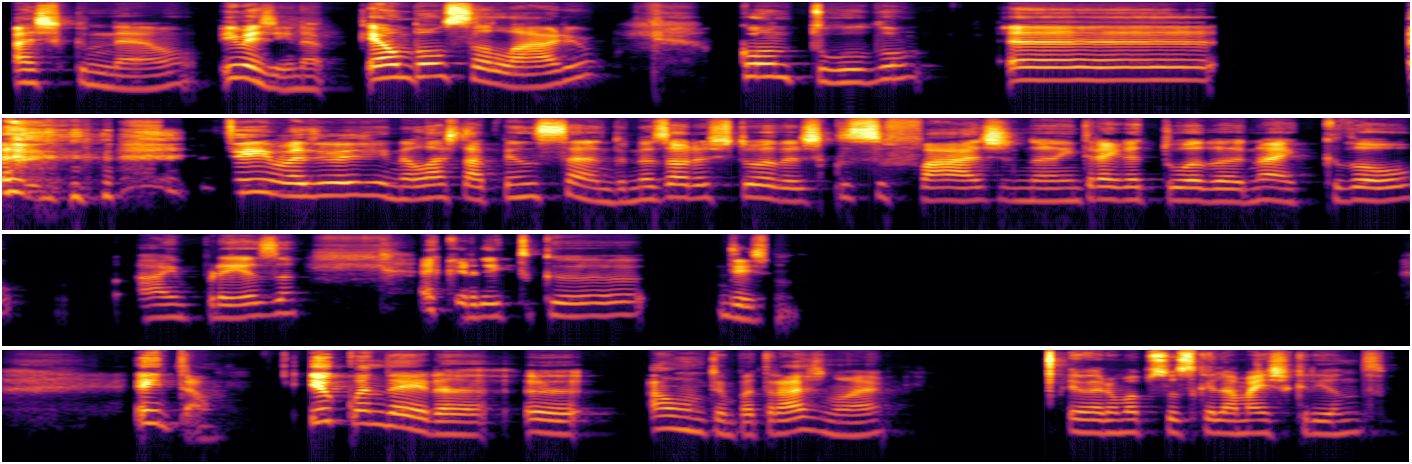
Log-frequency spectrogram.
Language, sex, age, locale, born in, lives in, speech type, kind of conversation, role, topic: Portuguese, female, 30-34, pt-PT, Portugal, Portugal, conversation, unstructured, none, Você acha que o salário que recebe vale o esforço que faz?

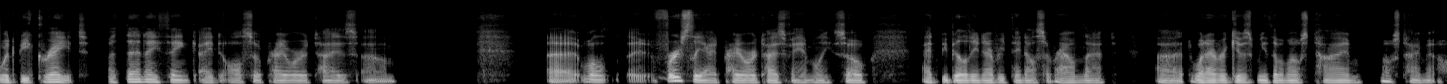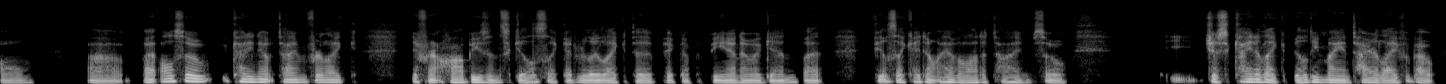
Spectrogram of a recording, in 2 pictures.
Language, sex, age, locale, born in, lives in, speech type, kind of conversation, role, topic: English, male, 20-24, en-US, United States, United States, conversation, unstructured, none, If you could start fresh tomorrow, how would you set up your life to support your long-term priorities?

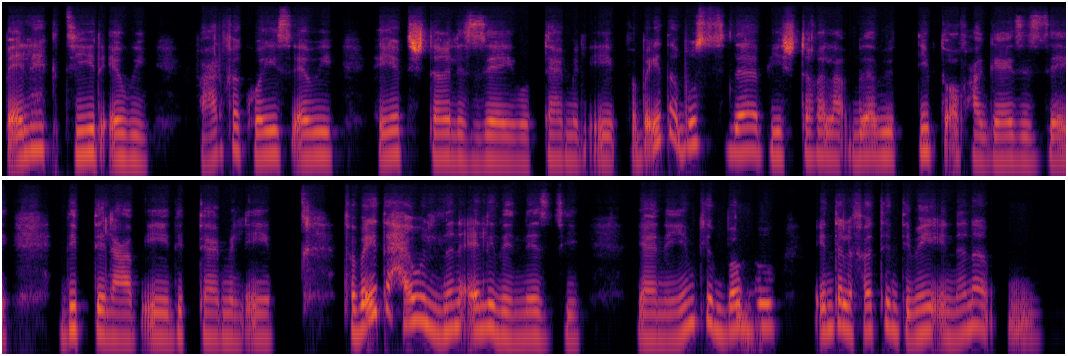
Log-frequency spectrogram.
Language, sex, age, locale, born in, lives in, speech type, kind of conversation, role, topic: Arabic, female, 30-34, ar-EG, Egypt, Portugal, conversation, advice, user, إزاي أوازن بين التمرين والراحة من غير ما أتعب جسمي؟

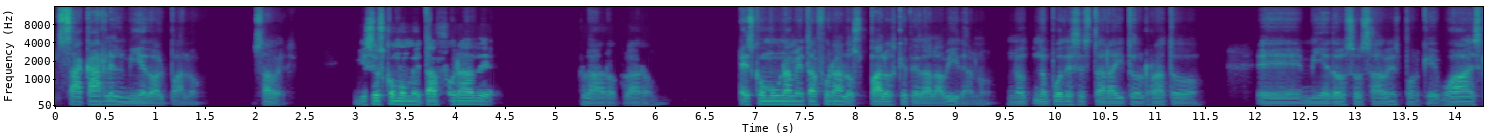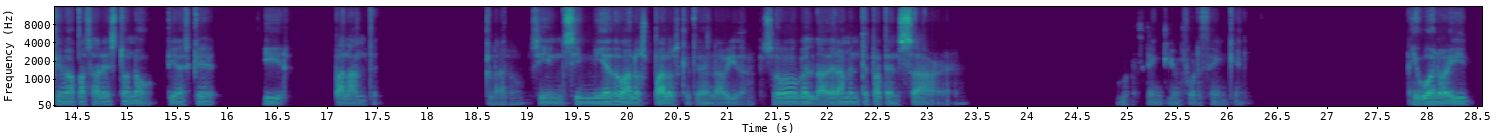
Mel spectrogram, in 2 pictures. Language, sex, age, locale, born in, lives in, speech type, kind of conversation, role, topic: Spanish, male, 20-24, es-ES, Spain, Spain, conversation, unstructured, none, ¿Cómo integras la meditación en tu día a día?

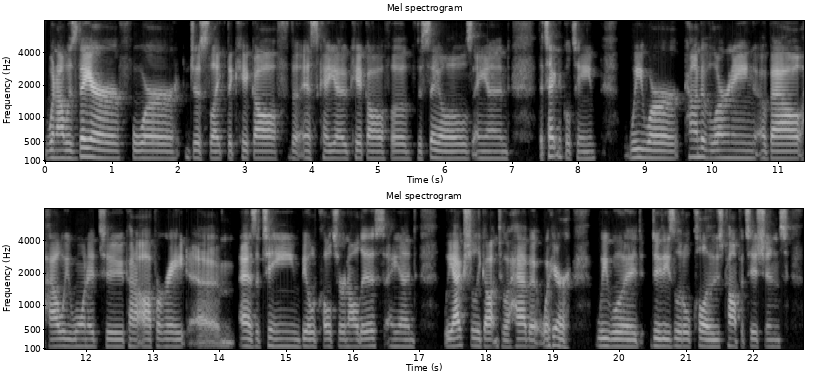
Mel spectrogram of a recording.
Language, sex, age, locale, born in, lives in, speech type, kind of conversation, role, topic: English, female, 40-44, en-US, United States, United States, conversation, unstructured, none, Which wearables do you actually wear most often for fitness, sleep, or notifications?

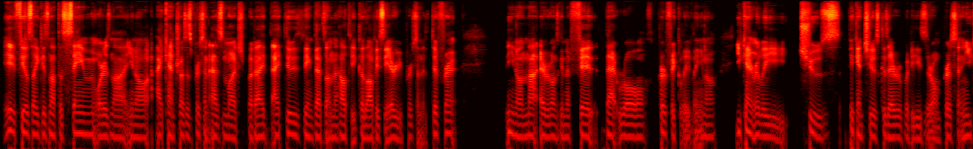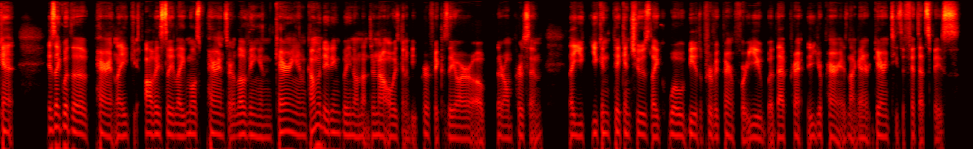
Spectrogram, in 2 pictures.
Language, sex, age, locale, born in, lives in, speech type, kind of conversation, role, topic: English, male, 25-29, en-US, United States, United States, conversation, unstructured, none, Have you ever felt like you had to hide who you are?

